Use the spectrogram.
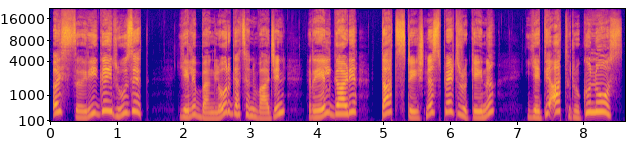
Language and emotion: Kashmiri, surprised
